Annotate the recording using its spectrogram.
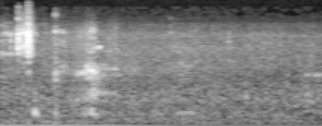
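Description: Near silence, with a few faint short ticks in the first half-second.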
